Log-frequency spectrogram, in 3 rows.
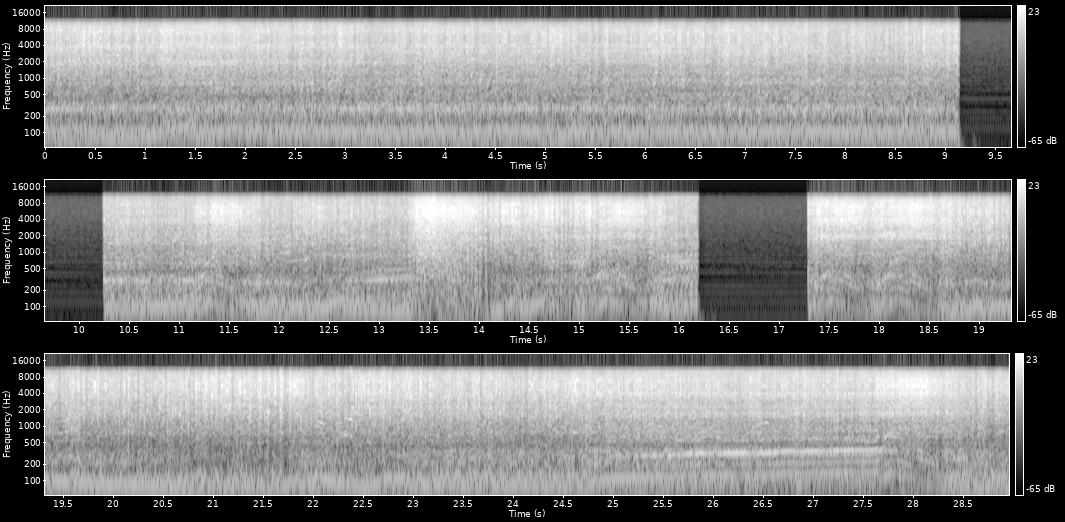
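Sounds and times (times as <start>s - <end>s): car engine running loudly: 0.0s - 9.2s, 10.2s - 16.2s, 17.3s - 28.9s
voices: 11.7s - 13.4s, 18.8s - 27.6s.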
